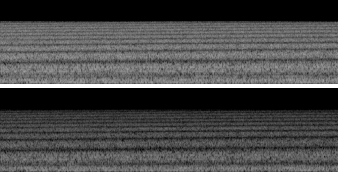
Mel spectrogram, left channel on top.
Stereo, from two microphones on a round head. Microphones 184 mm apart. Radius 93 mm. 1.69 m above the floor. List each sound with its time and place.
0.0 s a drone: 45° left (ahead or behind)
